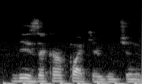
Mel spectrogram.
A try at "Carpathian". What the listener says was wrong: The Carpathia, because you're pronouncing it in Ukrainian, right? And in English it's Carpathian. Yeah, so the Carpathian region, Carpathian Mountains.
